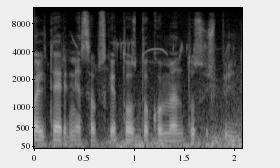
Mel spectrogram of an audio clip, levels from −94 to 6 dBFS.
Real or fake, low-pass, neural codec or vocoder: real; 10.8 kHz; none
